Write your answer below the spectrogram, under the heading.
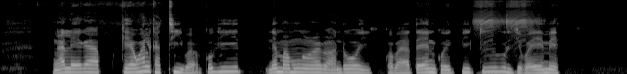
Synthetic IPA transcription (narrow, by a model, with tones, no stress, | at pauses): ŋa˨lɛ˨ka˦p̚kɪ˦a˨wa˦lka˨tʰi˦ba̰˨ko˦ɡi˦t̪̚ | nɛ˦ma˨mŋɔ˦kɔ˨ndo˦ɪ˨ko̰˨ba˨tɛ˦nko˨e˨k̚pi˦k̚tu˦ɡu˦lt͡ʃe˨ba˦e˦me˦t̚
